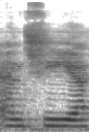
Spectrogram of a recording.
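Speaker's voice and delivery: usual speaking voice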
